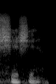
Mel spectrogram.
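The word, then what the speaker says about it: 谢谢: তো তাইলে পারে এইটা হচ্ছে চাইনিজ সে এই দেখুন উপরে লেখা আছে শেষে, ঠিক আছে। চাইনিজে এক্সের উচ্চারণটা তালে বর্ষের মতো হয়, ঠিক আছে।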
